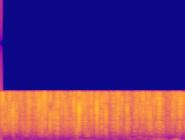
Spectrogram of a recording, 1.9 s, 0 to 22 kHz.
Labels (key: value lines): label: biophony, cascading saw
recorder: SoundTrap 600 or HydroMoth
